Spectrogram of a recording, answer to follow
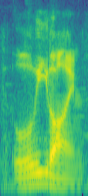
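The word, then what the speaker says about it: ley line: This, for future reference, is pronounced Lee line.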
